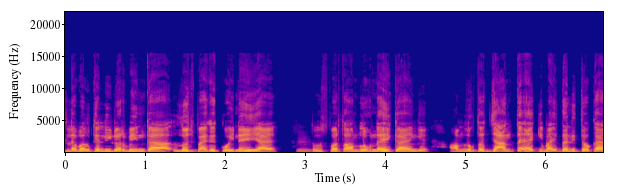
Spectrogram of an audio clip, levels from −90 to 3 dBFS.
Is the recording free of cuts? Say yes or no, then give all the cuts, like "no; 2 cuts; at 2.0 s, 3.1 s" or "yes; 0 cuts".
yes; 0 cuts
